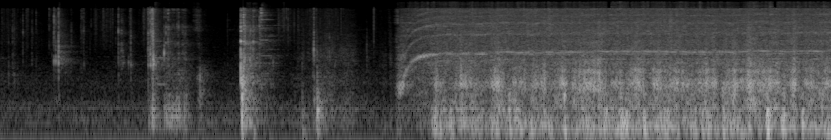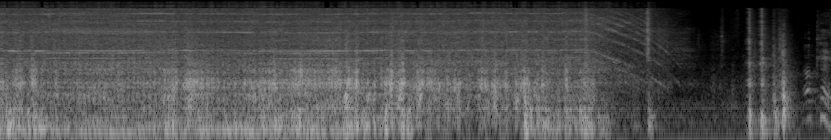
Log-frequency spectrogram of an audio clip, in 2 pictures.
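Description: An electric hand mixer beats eggs into an oatmeal cookie mixture in a kitchen. A few bowl clinks come first, then a loud, steady whir runs for about ten seconds before it stops and the clinks return.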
